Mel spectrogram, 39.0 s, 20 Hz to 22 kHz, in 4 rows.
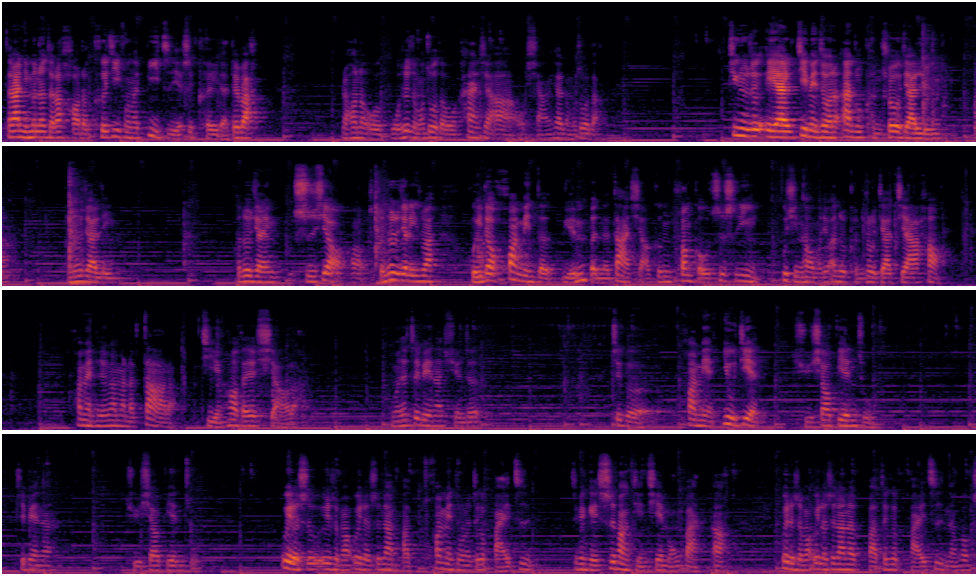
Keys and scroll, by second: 8.3 ctrl+0, 18.3 ctrl++.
